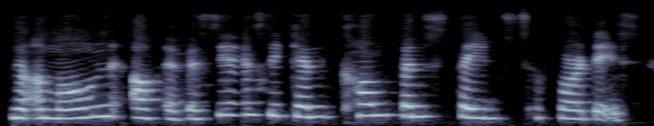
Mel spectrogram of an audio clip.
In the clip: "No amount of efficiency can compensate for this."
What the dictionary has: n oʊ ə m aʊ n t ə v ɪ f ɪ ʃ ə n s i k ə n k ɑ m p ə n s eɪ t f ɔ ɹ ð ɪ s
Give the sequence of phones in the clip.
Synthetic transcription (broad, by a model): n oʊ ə m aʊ n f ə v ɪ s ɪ ə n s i k ə n k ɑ m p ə n s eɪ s f ɔ ɹ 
